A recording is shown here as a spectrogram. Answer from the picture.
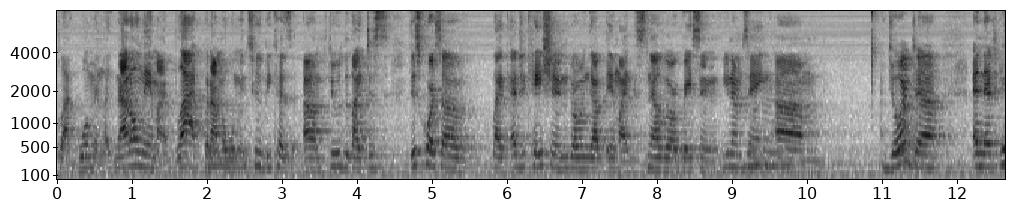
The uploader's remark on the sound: Recording live from la IUPI.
